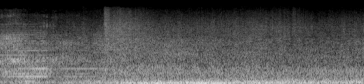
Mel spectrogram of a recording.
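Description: A huge fiery explosion roars with a deep rumble.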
